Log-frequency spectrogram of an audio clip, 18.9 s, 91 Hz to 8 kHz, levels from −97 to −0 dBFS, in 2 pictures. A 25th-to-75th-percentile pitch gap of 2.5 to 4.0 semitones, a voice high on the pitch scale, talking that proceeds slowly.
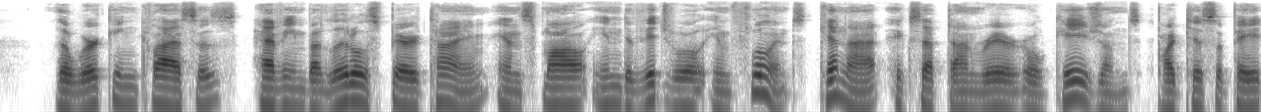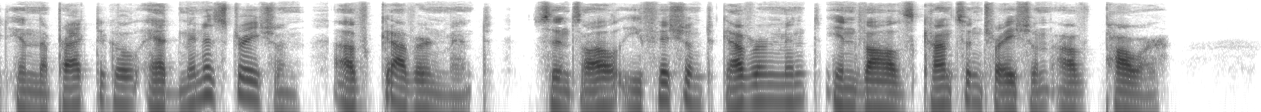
No: average, 3.2 semitones; low, 115 Hz; slow, 100 wpm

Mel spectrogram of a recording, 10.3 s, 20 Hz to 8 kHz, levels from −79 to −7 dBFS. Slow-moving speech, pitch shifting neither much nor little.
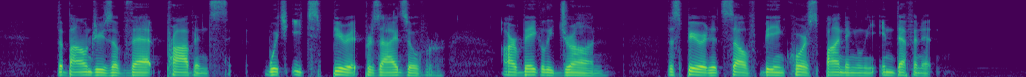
No: slow, 110 wpm; narrow, 2.2 semitones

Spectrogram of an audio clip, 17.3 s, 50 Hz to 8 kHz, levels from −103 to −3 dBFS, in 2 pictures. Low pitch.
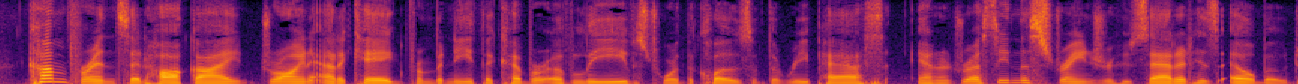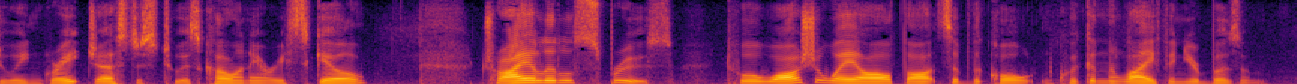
No: medium, 150 Hz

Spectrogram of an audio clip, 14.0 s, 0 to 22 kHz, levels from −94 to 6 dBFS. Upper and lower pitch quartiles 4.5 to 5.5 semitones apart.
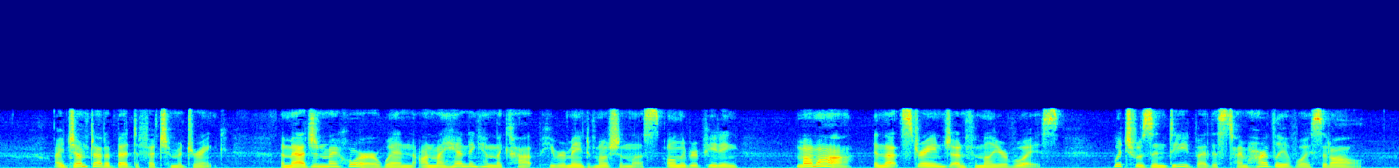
No: average, 3.4 semitones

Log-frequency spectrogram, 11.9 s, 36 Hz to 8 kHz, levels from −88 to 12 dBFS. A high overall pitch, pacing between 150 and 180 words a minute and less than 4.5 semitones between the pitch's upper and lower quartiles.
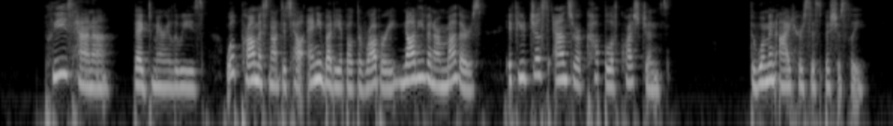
No: high, 215 Hz; average, 160 wpm; average, 4.8 semitones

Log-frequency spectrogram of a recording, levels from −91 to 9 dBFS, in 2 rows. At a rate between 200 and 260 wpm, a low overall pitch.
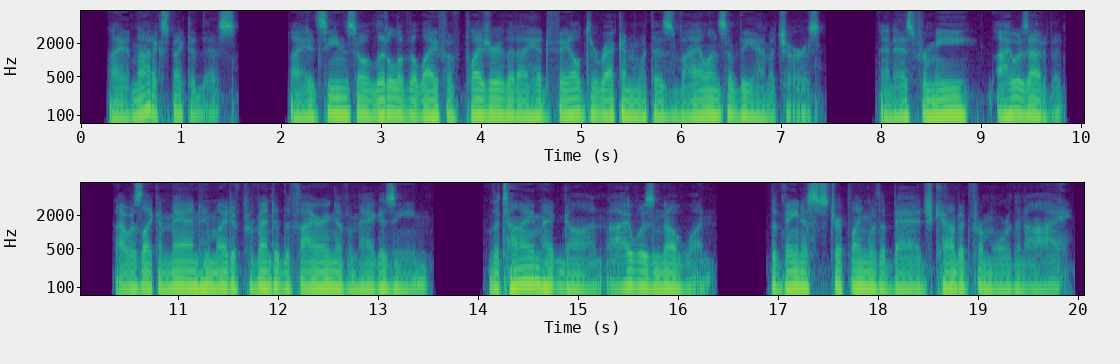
Yes: fast, 205 wpm; very low, 90 Hz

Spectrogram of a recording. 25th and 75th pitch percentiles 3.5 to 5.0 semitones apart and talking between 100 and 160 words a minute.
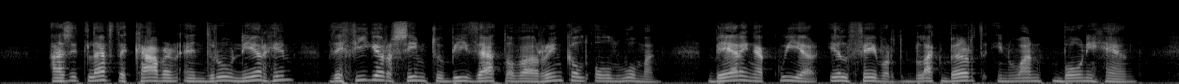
Yes: average, 3.9 semitones; average, 155 wpm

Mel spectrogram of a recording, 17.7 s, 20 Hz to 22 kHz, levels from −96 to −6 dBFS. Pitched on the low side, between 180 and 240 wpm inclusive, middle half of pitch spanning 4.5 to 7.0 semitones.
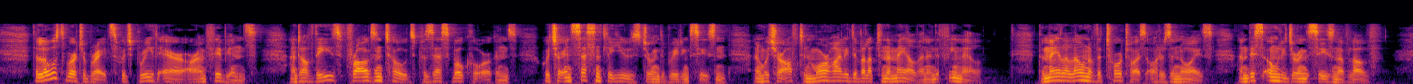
Yes: low, 110 Hz; average, 190 wpm; average, 5.1 semitones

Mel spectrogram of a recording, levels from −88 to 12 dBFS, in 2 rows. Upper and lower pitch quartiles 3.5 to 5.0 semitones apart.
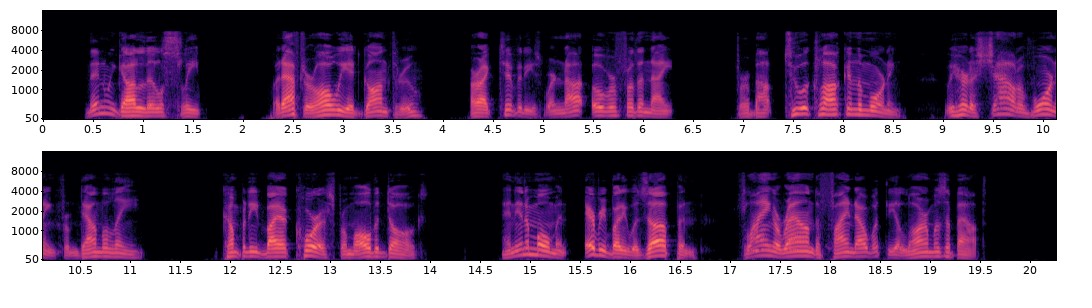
No: wide, 5.5 semitones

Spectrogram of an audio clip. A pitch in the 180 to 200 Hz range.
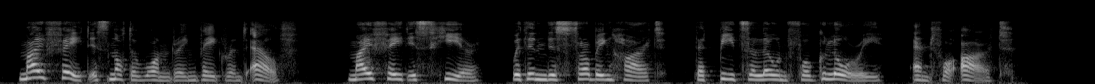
No: high, 215 Hz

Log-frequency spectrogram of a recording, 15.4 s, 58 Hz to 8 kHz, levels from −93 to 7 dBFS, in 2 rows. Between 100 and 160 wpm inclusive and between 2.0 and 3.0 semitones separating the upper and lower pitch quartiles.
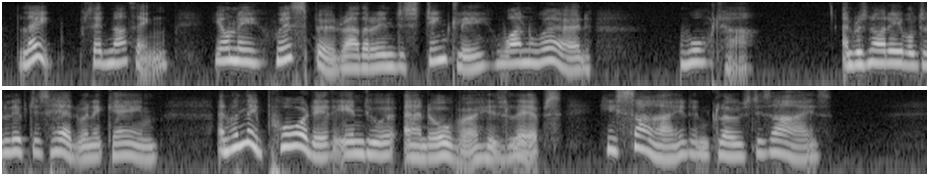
No: average, 150 wpm; wide, 5.5 semitones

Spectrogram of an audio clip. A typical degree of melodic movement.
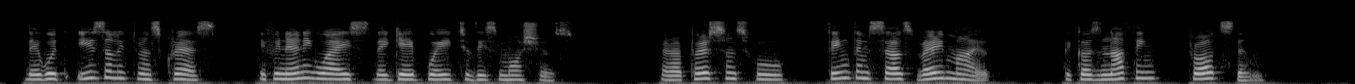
Yes: average, 3.1 semitones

